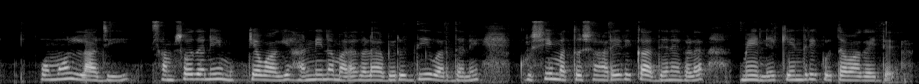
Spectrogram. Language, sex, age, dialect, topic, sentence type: Kannada, male, 46-50, Mysore Kannada, agriculture, statement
